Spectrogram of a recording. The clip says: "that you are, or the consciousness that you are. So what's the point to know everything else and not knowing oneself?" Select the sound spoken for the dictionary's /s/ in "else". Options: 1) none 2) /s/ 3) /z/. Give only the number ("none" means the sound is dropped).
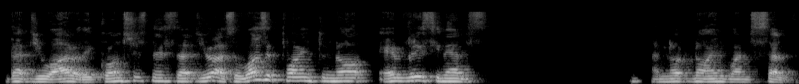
2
